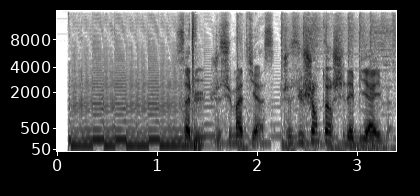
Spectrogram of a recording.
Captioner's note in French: voix déformée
